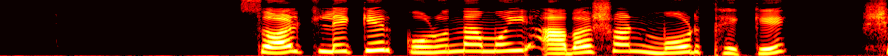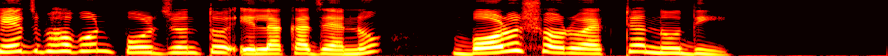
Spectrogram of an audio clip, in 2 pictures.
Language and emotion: Bengali, neutral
